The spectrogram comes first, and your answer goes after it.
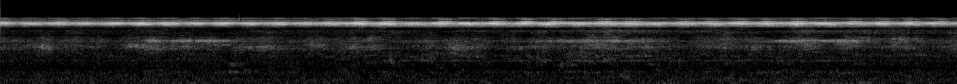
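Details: Crickets at night: a dense, steady, high-pitched trill pulsing rapidly without pause, with fainter, lower chirping phrases drifting in and out behind it. No other sounds stand out.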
